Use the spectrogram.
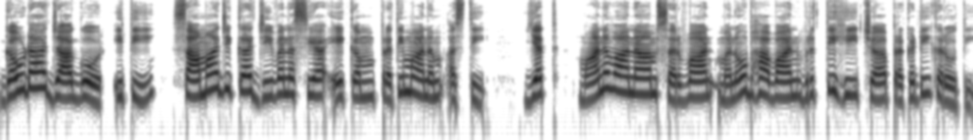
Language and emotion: Sanskrit, neutral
